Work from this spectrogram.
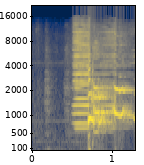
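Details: Australian Cattle Dog howling the blues, a short rising vocal burst that jumps in and holds a bright wavering tone with rich harmonics.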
